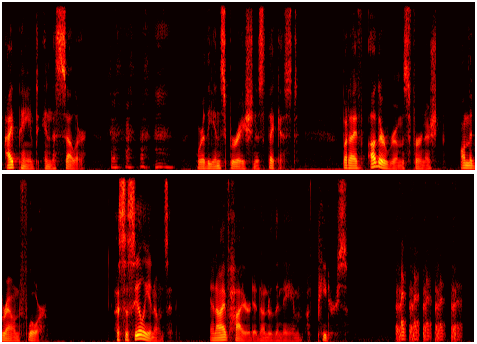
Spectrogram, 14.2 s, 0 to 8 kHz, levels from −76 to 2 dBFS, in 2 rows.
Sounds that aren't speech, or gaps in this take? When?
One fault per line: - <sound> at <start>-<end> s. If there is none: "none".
- laugh at 1.6-2.6 s
- laugh at 13.0-14.0 s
